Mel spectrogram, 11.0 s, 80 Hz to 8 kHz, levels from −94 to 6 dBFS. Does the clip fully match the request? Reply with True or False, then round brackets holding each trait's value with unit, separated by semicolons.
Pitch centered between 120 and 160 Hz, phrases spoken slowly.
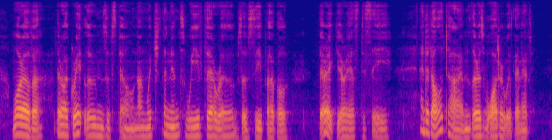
False (140 Hz; 150 wpm)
